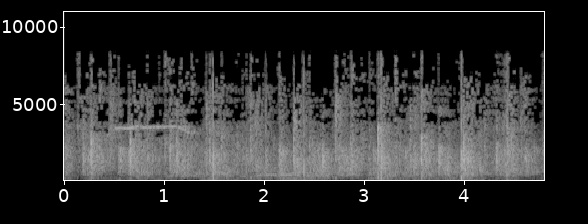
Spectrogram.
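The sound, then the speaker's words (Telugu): A church audience claps its hands during a service, producing a dense, steady stream of overlapping claps that continues throughout. “Shall we stand up? మనం అందరం నిలబడ్డాము ఒకసారి. And clap our hands.”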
